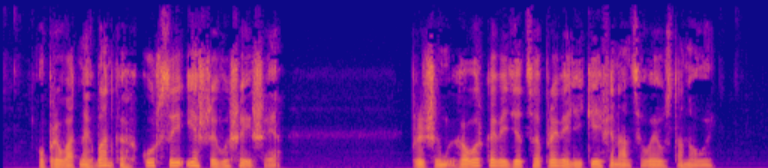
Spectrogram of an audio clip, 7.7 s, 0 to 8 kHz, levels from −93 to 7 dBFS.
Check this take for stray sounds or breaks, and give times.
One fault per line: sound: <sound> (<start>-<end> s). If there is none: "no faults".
no faults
